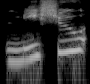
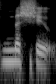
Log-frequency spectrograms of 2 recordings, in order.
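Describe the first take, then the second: First: The vowel in 'my' sounds like 'mi'. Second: The vowel in 'my' sounds like 'ma'. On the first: The speaker calls it wrong. "it's not mishu like in the Geordie accent" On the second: The speaker calls it right. "it's mashu"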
